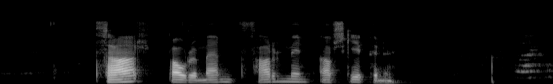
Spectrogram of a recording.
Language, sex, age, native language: Icelandic, male, 30-39, Icelandic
